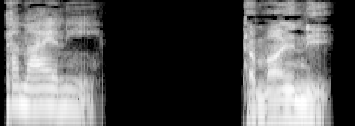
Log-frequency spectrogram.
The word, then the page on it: hermione: German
